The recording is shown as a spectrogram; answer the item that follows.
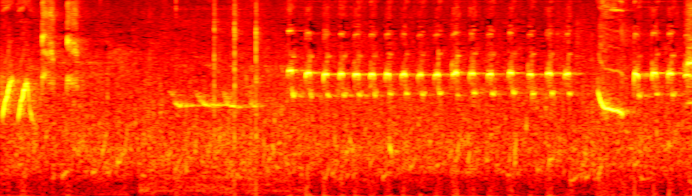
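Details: White-rumped shama full-content training song: harsh opening notes, a flat drawn whistle, then a steady rapid chatter of clipped repeated notes, about three per second, and a final downslurred whistle.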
